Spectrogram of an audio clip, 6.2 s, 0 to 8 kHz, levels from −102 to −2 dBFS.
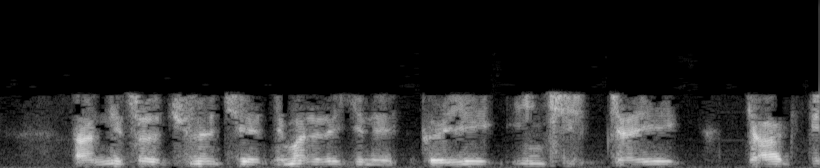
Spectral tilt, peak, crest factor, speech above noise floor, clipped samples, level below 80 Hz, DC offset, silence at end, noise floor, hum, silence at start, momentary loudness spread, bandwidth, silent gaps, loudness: -9 dB/octave; -6 dBFS; 22 dB; 35 dB; under 0.1%; -70 dBFS; under 0.1%; 0 s; -61 dBFS; none; 0.55 s; 10 LU; 3.8 kHz; none; -26 LUFS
